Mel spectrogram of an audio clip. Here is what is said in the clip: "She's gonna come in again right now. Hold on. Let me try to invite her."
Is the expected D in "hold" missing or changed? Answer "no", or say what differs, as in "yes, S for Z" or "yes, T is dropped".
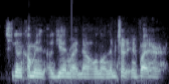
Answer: yes, D is dropped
